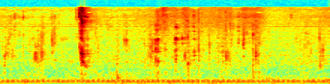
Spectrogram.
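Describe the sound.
Biting and chewing food while eating, a sharp bite near the start followed by soft, irregular crunchy chews, faint throughout over a low steady hum.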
